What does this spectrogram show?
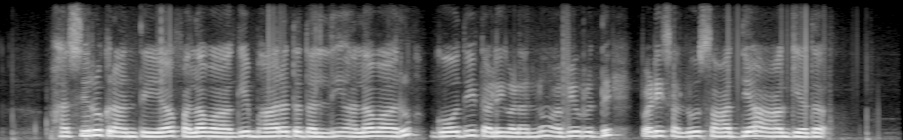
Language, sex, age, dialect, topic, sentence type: Kannada, female, 25-30, Central, agriculture, statement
